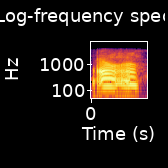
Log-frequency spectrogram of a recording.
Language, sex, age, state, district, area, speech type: Bodo, male, 30-45, Assam, Udalguri, rural, conversation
